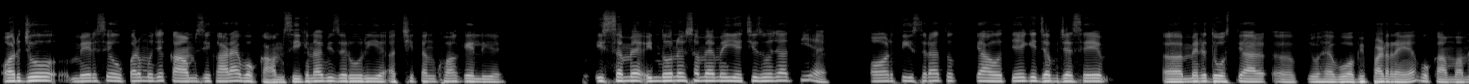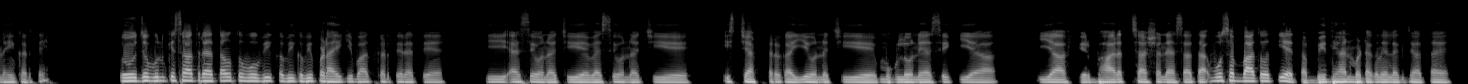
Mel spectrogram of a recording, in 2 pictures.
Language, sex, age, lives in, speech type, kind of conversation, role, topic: Hindi, male, 20-24, India, conversation, advice, user, जब मन भटकता रहता हो, तो बातचीत में पूरा ध्यान कैसे लगा पाऊँ?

